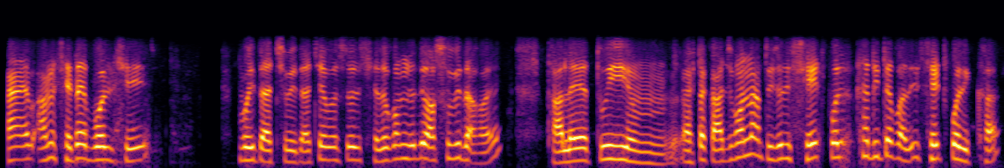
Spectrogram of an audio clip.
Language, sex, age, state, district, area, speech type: Bengali, male, 30-45, West Bengal, Purba Medinipur, rural, conversation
